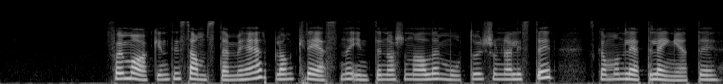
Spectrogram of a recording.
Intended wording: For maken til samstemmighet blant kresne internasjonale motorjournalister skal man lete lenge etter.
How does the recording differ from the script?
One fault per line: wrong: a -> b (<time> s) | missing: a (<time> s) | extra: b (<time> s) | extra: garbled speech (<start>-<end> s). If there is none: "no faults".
no faults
